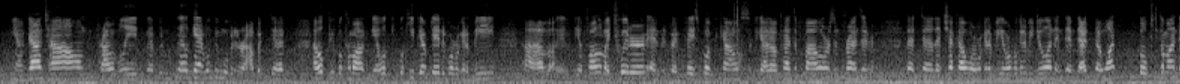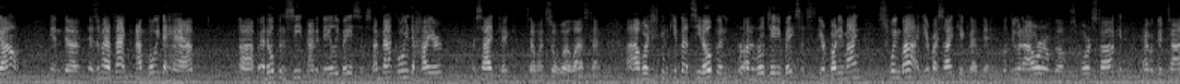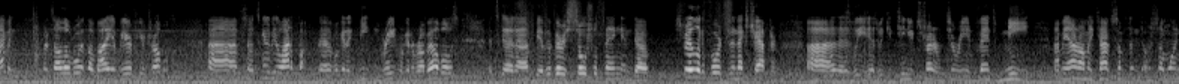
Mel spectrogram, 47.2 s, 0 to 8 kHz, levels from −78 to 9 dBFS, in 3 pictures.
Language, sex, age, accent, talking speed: English, male, 40-59, American, 285 wpm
